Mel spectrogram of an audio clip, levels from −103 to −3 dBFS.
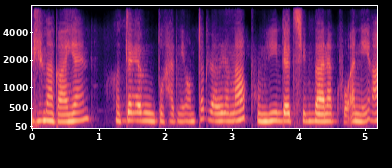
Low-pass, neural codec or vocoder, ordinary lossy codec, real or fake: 7.2 kHz; codec, 16 kHz, 0.5 kbps, X-Codec, HuBERT features, trained on general audio; none; fake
